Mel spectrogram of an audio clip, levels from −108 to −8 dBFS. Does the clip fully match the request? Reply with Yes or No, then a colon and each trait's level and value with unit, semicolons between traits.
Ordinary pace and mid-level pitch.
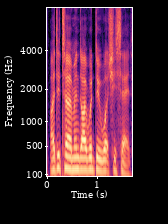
No: fast, 280 wpm; medium, 145 Hz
